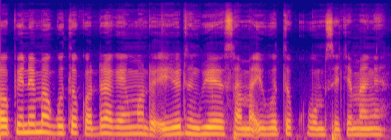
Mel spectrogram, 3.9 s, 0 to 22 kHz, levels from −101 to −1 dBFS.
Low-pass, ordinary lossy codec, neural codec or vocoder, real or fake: 19.8 kHz; none; none; real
